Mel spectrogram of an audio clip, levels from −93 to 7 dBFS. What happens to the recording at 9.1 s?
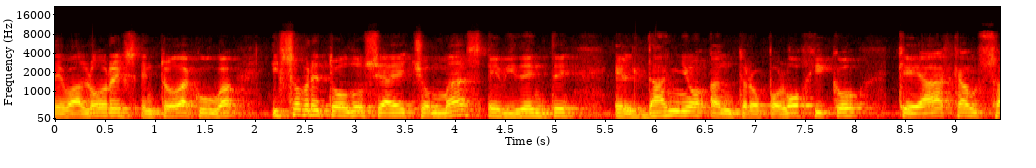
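Nothing goes wrong at 9.1 s; the audio plays through that moment intact, with no dropout, click or distortion.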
